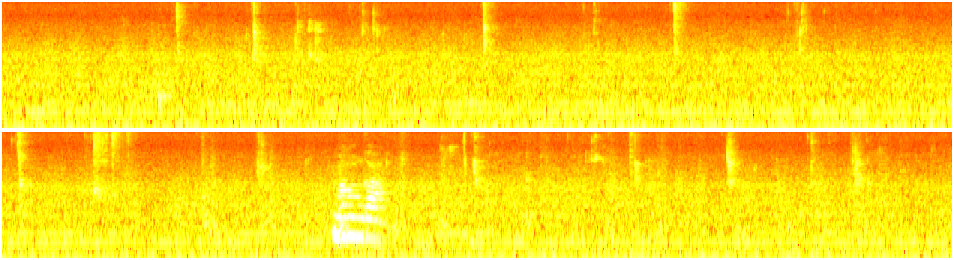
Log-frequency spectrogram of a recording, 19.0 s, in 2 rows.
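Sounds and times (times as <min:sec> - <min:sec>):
low steady hum: 0:00.0 - 0:19.0
wet mouth clicks and smacks: 0:04.8 - 0:05.0, 0:06.7 - 0:06.9, 0:07.8 - 0:08.2.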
